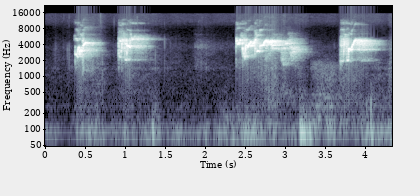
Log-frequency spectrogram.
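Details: A green pair of Fischer's lovebirds chirping: two short harsh chirps, a pause, then a long buzzy chirp and a final shrill one.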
